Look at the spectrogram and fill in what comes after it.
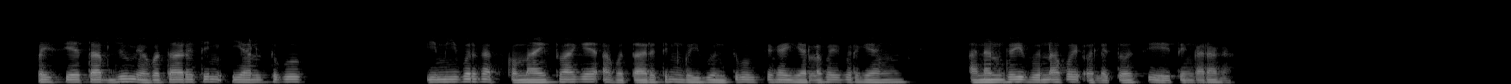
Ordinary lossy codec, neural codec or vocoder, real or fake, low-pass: none; none; real; 3.6 kHz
